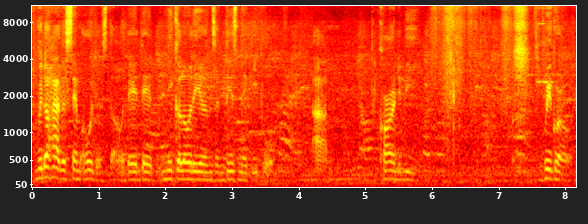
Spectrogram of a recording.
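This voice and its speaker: A woman's voice: sits low, steady tone, measured pace, pauses often, noisy background. Blunt Swiss French woman in her thirties. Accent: Swiss French, with a touch of British. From Switzerland. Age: 30s. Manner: blunt, chatty, laughs often, swears freely. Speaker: vlogger. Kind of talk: casual opinion vlog.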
